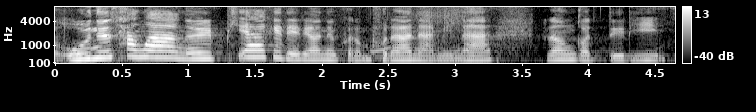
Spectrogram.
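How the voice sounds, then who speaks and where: Woman telling a lively story in a hall. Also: on the high side, normal speed, vocal fry, a little hiss or hum. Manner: lively storytelling, acts out quoted voices, laughs often. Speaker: church member giving testimony. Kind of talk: personal testimony told to a congregation. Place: church sanctuary.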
